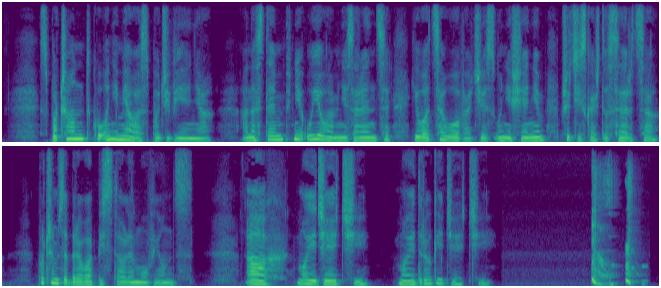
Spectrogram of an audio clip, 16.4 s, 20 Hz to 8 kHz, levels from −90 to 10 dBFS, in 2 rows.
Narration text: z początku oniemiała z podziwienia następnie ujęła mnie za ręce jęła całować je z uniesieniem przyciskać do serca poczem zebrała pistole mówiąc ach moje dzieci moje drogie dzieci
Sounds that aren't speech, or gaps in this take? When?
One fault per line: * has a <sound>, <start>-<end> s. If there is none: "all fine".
* has a throat clearing, 15.6-16.3 s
